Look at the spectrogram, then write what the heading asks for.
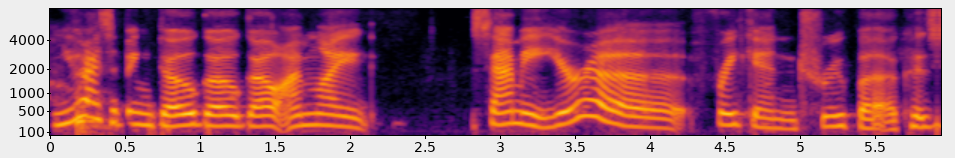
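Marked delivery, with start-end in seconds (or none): none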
